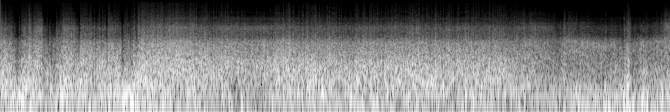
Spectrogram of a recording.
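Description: Wind buffeting the microphone of a Mobius action camera on a moving bicycle: a loud, uneven low rumble with short gusty thumps.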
